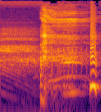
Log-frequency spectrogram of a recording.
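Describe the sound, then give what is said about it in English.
A chainsaw sound effect: a harsh, buzzing engine drone that surges abruptly partway through, then ends in a short, loud rasping burst. No one speaks over it. “Oh, chainsaw. Chainsaw.”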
